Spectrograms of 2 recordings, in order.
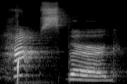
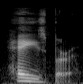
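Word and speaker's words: Happisburgh: Haysborough. Haysborough. Haysborough. Haysborough. So we're going to pretend that those P's... No. There's no P. There's no P in that word. It's Haysborough.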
